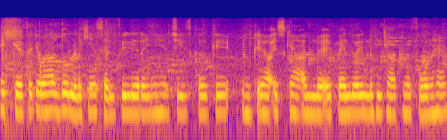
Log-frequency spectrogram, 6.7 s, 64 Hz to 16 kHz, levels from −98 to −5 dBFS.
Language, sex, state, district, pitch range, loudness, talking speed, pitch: Hindi, female, Maharashtra, Washim, 180-190 Hz, -16 LUFS, 215 wpm, 185 Hz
